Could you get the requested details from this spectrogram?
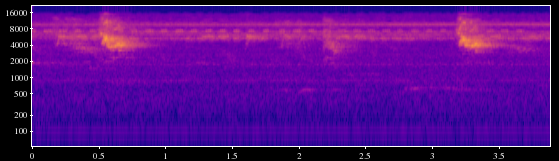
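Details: Rescued red-vented bulbul fledgling, visited and fed by its parents after being moved upstairs away from cats; Canon 80D recording. Two bright, piercing chirps nearly three seconds apart, with constant insect buzz and a low hum behind them.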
